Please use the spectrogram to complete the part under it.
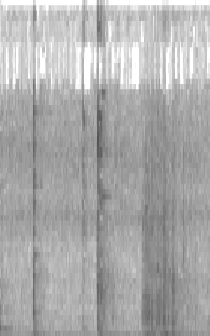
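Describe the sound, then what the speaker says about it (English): Fresh Ailsa Craig onions drop into a hot pan with peppers, giving a few sharp clatters followed by a soft, rising sizzle, close and fairly quiet. "today I have some fresh onions, so I'm gonna go ahead and put those in, just like that"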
